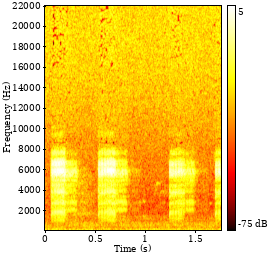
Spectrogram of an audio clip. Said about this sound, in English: but that's one corncrake with its echo from a nearby house. If I was in the field speaking my voice wouldn't echo back off a house, would it? No. So it's a peculiar thing that that's what's happening with the corncrake's call.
